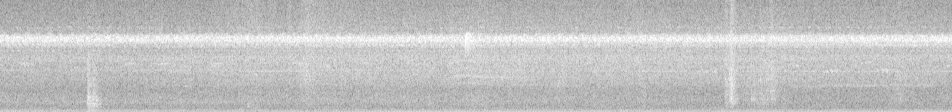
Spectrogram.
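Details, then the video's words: Crickets in a garden during a September evening hold one unbroken shrill tone, with two sharp knocks breaking the calm and a deep electrical-sounding hum in the background. "garden crickets"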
